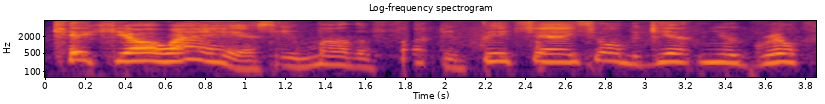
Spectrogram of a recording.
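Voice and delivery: high-pitched, drawn-out mock trash talk; lipping everybody off. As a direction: imitate an angry passenger mouthing off, pitch way up. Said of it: "she's lipping everybody off".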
